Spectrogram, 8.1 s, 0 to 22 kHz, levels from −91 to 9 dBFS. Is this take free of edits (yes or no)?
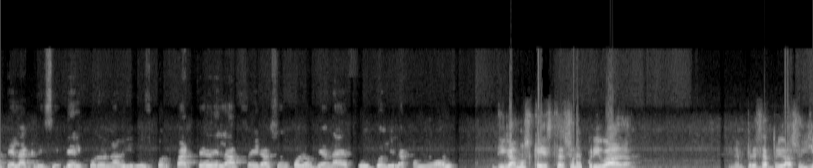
no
